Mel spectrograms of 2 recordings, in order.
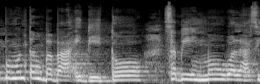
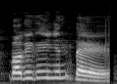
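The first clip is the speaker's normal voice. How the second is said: ordinary talk, nothing marked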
